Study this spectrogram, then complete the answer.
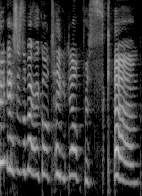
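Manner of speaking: giggling through the sentence; laughing. Real, not acted. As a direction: let the laugh spill into it. Amused retelling of takedown.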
